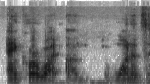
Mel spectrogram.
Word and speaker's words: Angkor Wat: It's Angkor Wat. Angkor or Angkor Wat. Yeah. I've heard it pronounced both ways.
